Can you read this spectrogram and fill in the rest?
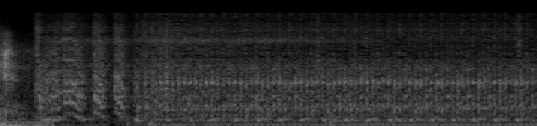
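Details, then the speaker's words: Toyota Hi-Ace cold morning start after replacing the drive belt: engine cranks briefly, catches and settles into a steady idle with no chirp or squeal; belt noise gone, normal. "Wala na ung kuliglig dito sa makina mga boss"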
